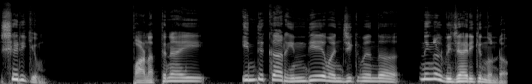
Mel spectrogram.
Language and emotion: Malayalam, surprised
